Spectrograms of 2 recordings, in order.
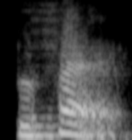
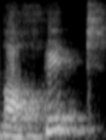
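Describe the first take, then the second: First: The word ends in a vowel, without t. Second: The word ends with a clear t sound. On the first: The speaker calls it right. "But it will be বুফে" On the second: The speaker calls it wrong. "এটা বাংলাদেশে বলে বাফেট"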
